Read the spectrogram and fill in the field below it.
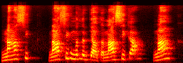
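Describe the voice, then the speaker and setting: Lively woman teaching grammar. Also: high-pitched, husky. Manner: explains slowly with rhetorical questions, calls listeners dear children; drags out example vowels when demonstrating. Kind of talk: grammar lesson for school students.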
